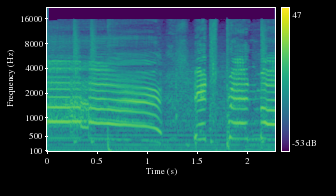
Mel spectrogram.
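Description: A TV hockey play-by-play announcer's long, drawn-out shout of "Score!", held on one pitch and falling away about a second in, followed by shorter excited shouts, over steady background music.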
